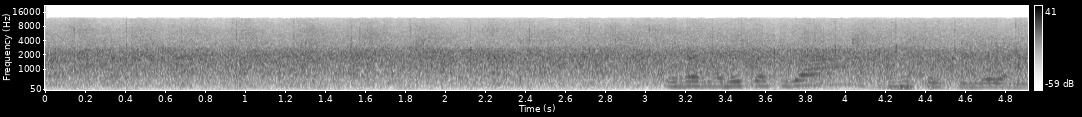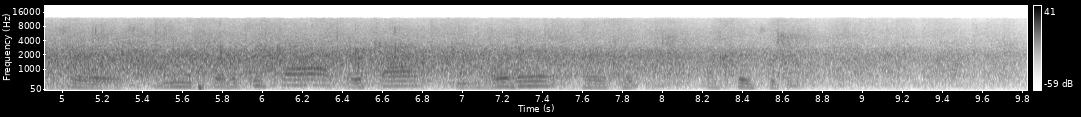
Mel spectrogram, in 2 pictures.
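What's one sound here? Dancers' shoes tap on a wooden stage.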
